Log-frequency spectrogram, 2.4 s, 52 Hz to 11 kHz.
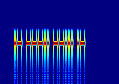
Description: Morse code, heard as a keyed tone, about 40 wpm, 700 Hz. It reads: A87A
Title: Common Cut Numbers - 4-Digit 40wpm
